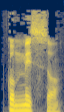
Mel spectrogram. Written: commesso

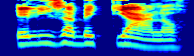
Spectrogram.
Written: elisabettiano

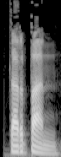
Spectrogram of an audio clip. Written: tarpan

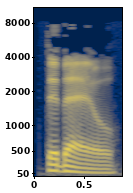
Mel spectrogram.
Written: tebeo

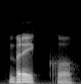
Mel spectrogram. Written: brecco

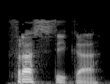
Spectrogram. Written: Frassica

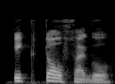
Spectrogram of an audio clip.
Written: ectofago

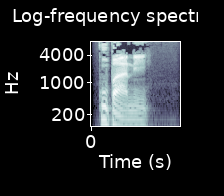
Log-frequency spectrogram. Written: Cupani

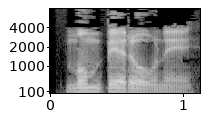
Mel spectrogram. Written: Momperone

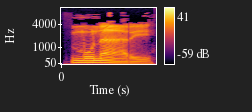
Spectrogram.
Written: Munari

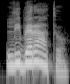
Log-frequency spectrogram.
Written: Liberato

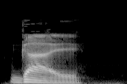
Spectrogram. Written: Gae

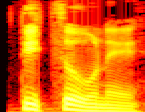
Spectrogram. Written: tizzone

